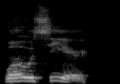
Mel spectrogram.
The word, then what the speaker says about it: Osiris: We call him Osiris now, but apparently the pronunciation correctly back in ancient Egypt, according to some historians, is Woe-seer, which is really fucking weird.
